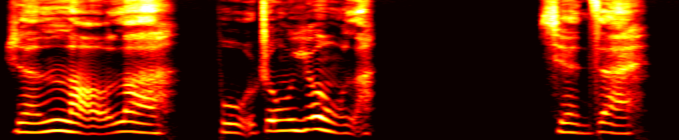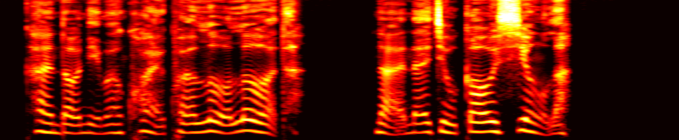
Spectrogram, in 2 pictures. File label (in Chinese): 女, 老奶奶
